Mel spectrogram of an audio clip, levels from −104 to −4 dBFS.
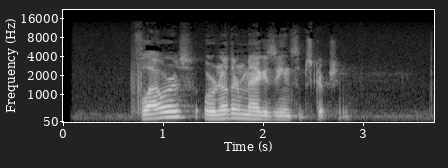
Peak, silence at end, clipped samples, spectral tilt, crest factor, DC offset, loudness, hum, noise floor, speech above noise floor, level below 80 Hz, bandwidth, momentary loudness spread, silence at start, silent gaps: -10 dBFS; 0.85 s; under 0.1%; -6 dB/octave; 20 dB; under 0.1%; -28 LUFS; none; -63 dBFS; 35 dB; -78 dBFS; 11 kHz; 18 LU; 0.7 s; none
